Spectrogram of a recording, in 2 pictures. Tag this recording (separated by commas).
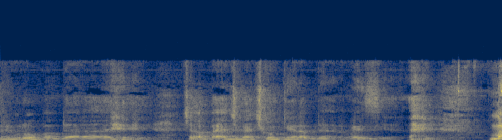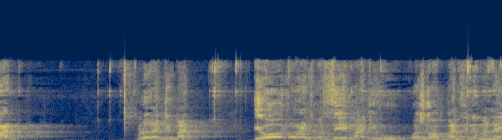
inside a small room, Speech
